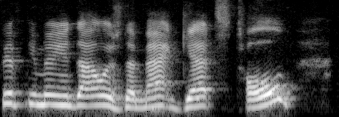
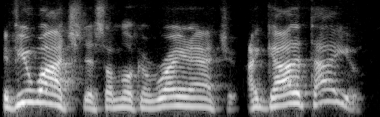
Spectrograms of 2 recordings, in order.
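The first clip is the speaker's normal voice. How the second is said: ordinary delivery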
